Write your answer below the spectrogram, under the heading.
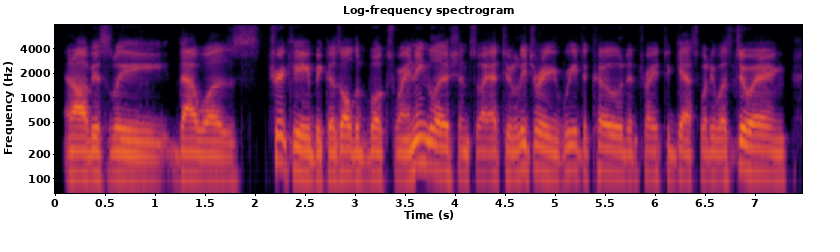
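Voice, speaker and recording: A man speaks at a moderate pace with a French accent and ordinary pitch variation. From France. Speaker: security leader and tech founder. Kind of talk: podcast interview. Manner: hesitant, many fillers.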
